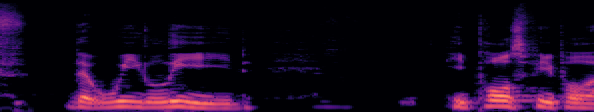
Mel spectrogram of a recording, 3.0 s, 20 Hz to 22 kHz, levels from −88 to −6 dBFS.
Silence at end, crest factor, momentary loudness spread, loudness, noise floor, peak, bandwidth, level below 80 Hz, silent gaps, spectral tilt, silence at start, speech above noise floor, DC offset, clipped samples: 0 s; 18 dB; 15 LU; -34 LUFS; -72 dBFS; -18 dBFS; 16.5 kHz; -78 dBFS; 0.18-0.23 s; -6.5 dB/octave; 0 s; 39 dB; under 0.1%; under 0.1%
